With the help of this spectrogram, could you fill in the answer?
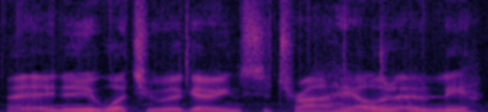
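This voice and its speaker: An actor playing a desperate young lord in a radio suspense drama, drugged, breathless and stammering. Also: male voice, on the high side, fairly quick, slight background noise, lightly acted. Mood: accusing.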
